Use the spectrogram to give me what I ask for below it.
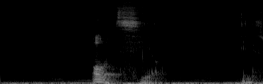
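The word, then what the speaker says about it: ozio: Thay vào đó, từ này được phát âm là o.. ..io. Âm Z được tìm thấy trong từ này là vô thanh.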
